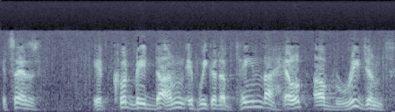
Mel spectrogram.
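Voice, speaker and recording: Male actor as authoritative adult adventurer, brisk and impatient, lively intonation, vintage radio serial, phone-like narrow sound. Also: medium pitch, natural voice. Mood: intent, commanding. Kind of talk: 1930s-40s radio serial acting. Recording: tinny, noisy old radio recording.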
